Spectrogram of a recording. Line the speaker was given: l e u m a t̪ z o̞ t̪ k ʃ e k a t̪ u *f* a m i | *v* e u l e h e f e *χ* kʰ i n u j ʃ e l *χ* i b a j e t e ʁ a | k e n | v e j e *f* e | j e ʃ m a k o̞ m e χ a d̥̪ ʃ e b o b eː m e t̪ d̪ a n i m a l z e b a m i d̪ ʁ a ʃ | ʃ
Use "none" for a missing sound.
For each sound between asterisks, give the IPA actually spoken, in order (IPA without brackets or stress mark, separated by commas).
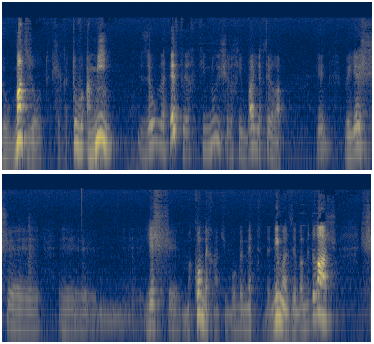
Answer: v, z, χ, χ, ʃ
